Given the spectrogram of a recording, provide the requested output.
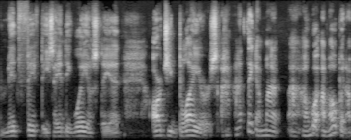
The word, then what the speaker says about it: Bleyer: Archie Bleyers. I think I'm hoping I pronounced his name correctly. Bleyer, I believe was how you pronounce his last name, who ran that record label.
